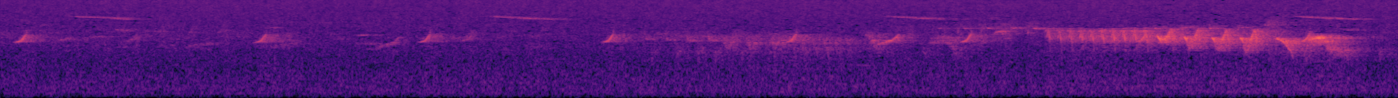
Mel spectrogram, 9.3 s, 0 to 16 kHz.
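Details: European bee-eaters on the bank of the Loire in May 2022: faint rolling, liquid calls at first, spaced a second or two apart. They grow into a louder, denser burst of trilled notes near the end against a steady hiss of background noise.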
